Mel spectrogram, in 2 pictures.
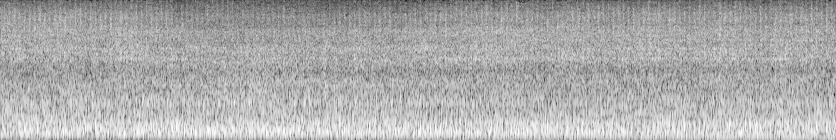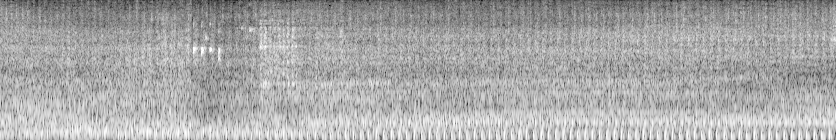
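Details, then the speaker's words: Troy-Bilt Pony riding mower, belt in good shape: deck engaged for a quick test, loud steady engine drone with spinning blades, no grinding or rattling, smooth pitch shift; deck runs normally, blade brake works. "So we'll just try it real quick, see what the deck sounds like, and then we'll bring it back into the shop and start looking over some of the other stuff."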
